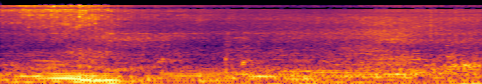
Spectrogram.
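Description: Motor scooter engine running close by, loudest about a second in, then a steady engine hum.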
